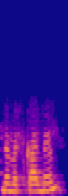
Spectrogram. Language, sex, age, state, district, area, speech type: Hindi, female, 18-30, Madhya Pradesh, Harda, urban, conversation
